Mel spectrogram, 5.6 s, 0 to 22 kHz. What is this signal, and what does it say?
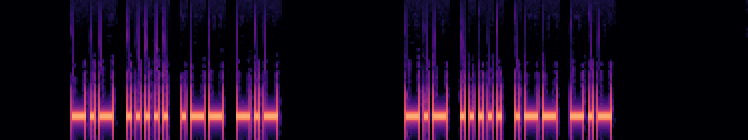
Morse code, heard as a keyed tone, about 34 wpm, 700 Hz. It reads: K5WK K5WK
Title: Easy Call Signs Repeated 2x - 35wpm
